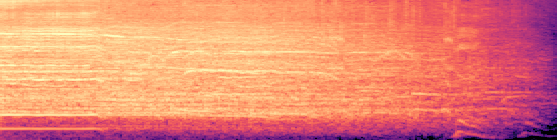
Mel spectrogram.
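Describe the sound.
Crowd cheering and whooping in a venue: a dense, sustained roar of many voices that holds steady, then gradually fades out near the end.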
